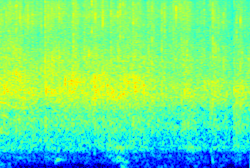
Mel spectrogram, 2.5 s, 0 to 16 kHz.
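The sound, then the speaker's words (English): Steady applause from a crowd clapping for the speaker's wife on his 29th wedding anniversary, a dense continuous patter of many hands clapping at an even level with no voices standing out. “You should actually be clapping for my wife.”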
